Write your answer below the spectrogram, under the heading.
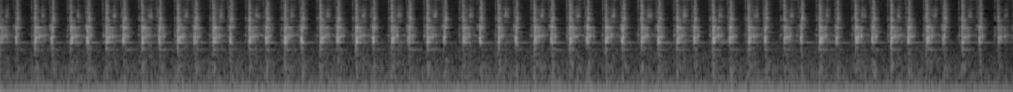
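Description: Steady, rapid ticking like a clock or timer sound effect, even clicks about four or five a second.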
